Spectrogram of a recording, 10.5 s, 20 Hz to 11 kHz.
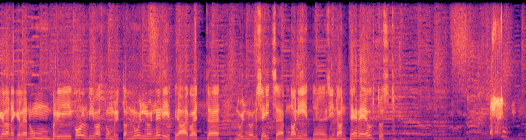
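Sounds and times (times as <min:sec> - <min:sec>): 
speech: 0:00.0 - 0:08.1
raspy phlegmy cough from the throat: 0:09.8 - 0:10.2.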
